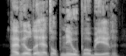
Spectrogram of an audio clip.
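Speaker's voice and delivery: ordinary delivery, nothing marked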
